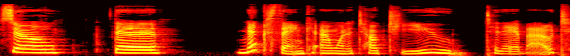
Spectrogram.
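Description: A woman with a Czech accent at medium pitch, very slow pace, ordinary pitch variation and long, frequent pauses, in a very clean recording with a silent background. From Czech Republic, countryside. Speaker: podcast host, former tennis player. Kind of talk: solo podcast monologue.

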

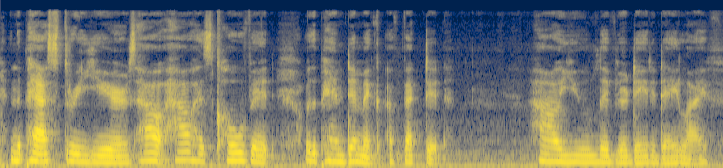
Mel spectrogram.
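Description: A woman speaks with a very deep, low pitch and ordinary pitch variation. Her tone is dark and mellow, and somewhat breathy. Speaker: pediatrician. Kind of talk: informative interview.

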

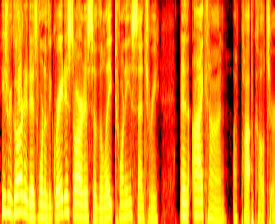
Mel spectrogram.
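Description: In a very clean recording with a silent background and a dry, close sound with no echo, a woman with a fairly low pitch speaks at a moderate pace with ordinary pitch variation. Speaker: spirit medium podcast host. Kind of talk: podcast intro and medium reading.

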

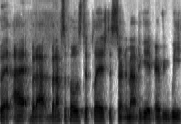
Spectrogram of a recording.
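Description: This man talks at a fairly quick pace in a normal speaking voice, pitched fairly low. The background is quiet. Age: 40s. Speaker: former church member. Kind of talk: interview.

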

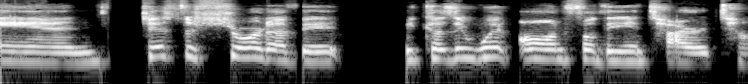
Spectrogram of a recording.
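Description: Energetic and bright with a sharp tone, a woman speaks at fairly high pitch and a moderate pace, the sound dry and close with no echo. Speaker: army chaplain. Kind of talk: testimony.

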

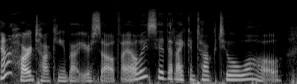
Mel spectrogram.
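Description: An American-accented woman speaks in an animated tone. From Texas, Georgetown near Austin. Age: 20s. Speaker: podcast host. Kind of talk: casual monologue.

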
